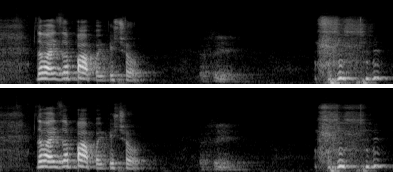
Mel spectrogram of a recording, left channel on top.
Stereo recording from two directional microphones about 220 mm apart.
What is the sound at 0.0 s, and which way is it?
Speech, 15° left (ahead or behind).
